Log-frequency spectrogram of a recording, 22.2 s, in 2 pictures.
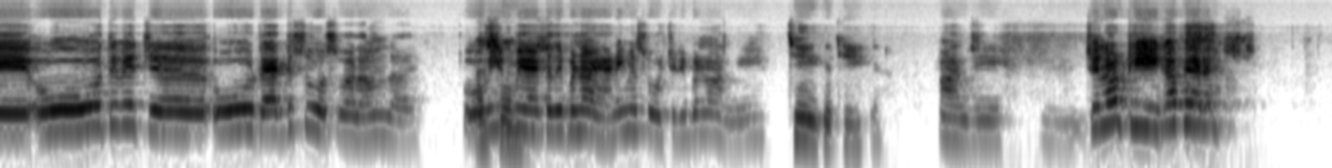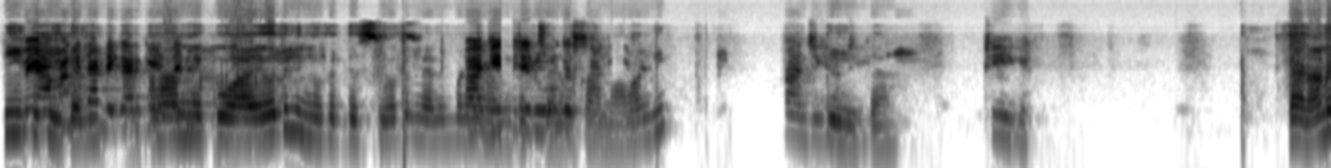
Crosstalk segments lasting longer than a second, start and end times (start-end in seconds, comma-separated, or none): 15.0-16.5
